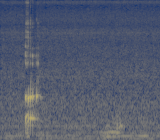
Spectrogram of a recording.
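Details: A deliberate burping performance: one short, loud burp followed by quiet room noise.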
